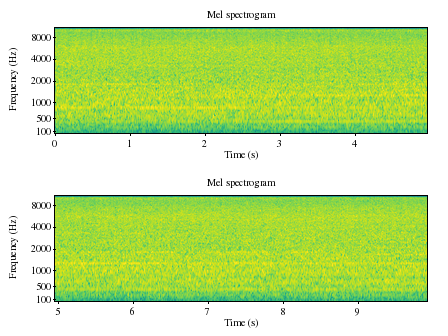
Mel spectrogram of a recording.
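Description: A combine harvester engine drones steadily close by.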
